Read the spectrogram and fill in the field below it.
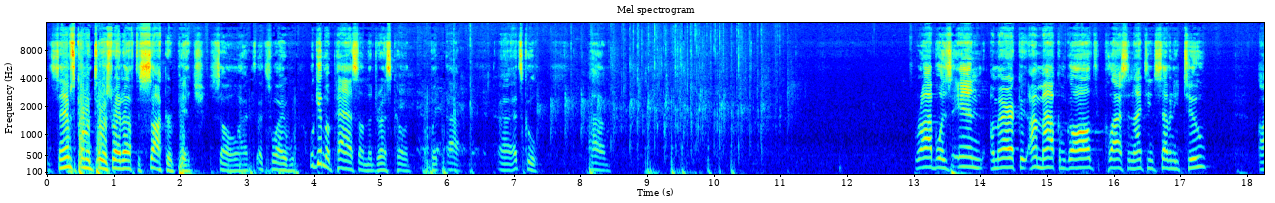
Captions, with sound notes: - Sam's coming to us right after the soccer pitch. So that's why, we'll give him a pass on the dress code. But that's cool. (group applauding) Rob was in America, I'm Malcolm Guld, class of 1972.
